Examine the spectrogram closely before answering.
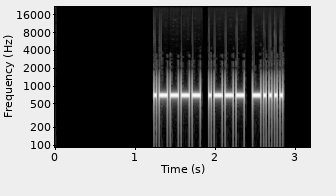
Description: Morse code, heard as a keyed tone, about 36 wpm, 700 Hz. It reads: 1J6
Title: Three Challenging Letter-Number Combinations 35wpm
